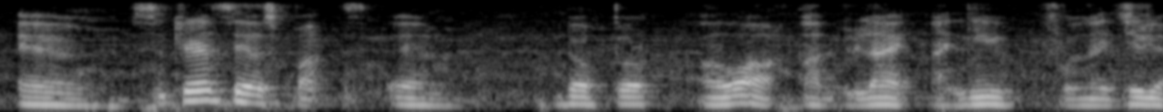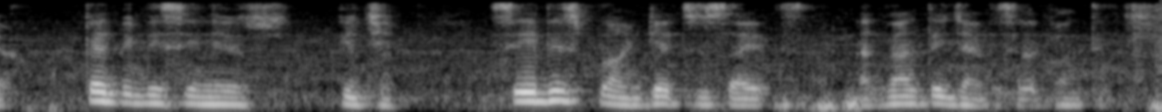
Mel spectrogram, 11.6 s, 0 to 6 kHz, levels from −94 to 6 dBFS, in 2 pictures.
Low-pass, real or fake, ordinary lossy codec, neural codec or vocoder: 5.4 kHz; fake; none; codec, 16 kHz, 4 kbps, FunCodec, trained on LibriTTS, 50 frames a second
